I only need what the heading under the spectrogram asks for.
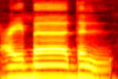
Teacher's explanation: عبادل، با الف مدہ ہے، تنوین کے بعد یرملون کا لام آئے، ادغام ہوگا گنہ کے بغیر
